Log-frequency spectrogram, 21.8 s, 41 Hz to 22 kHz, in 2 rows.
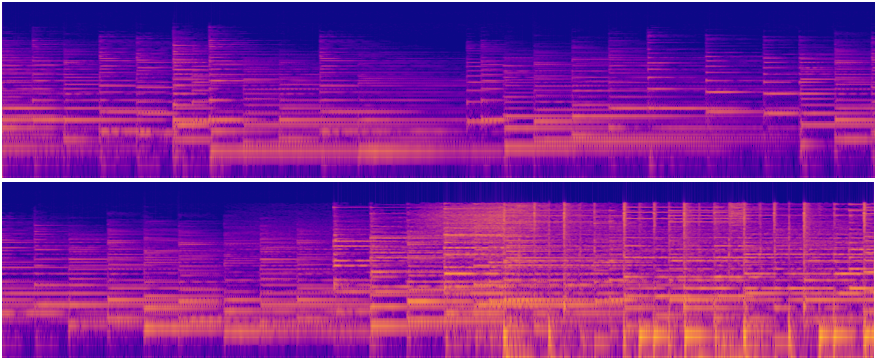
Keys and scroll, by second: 1.9 s, 6.4 a, 6.8 s, 8.4 g, 17.4 a, 17.7 s, 19.7 g.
